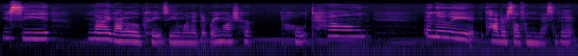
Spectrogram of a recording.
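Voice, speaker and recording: A woman's voice: mid-range voice, lively intonation, unhurried, slight background noise. A woman playing a chatty, sardonic narrator who hosts an amateur radio drama. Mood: gossipy. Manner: sardonic, informal. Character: chatty, sardonic story narrator hosting the show. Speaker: host.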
